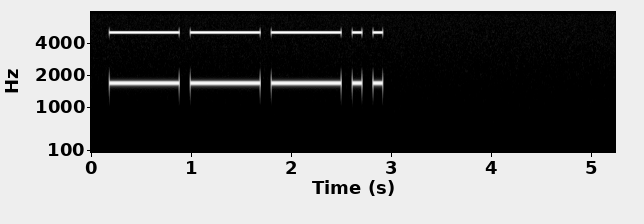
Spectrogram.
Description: Beep code, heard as beeps from a small speaker, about 1700 Hz. 3 long, 2 short.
